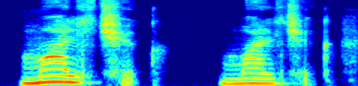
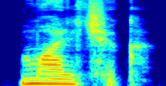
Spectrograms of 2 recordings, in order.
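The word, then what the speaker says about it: мальчик: must sound softer and I have to say mild chick that's the right way to read it let's try together malchik amazing and that's the hard sign what it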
